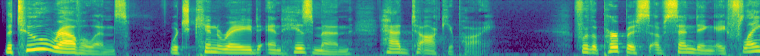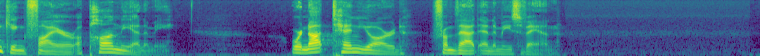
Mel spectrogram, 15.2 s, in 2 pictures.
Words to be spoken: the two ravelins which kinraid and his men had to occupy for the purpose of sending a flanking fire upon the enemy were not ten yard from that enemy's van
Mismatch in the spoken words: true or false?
false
